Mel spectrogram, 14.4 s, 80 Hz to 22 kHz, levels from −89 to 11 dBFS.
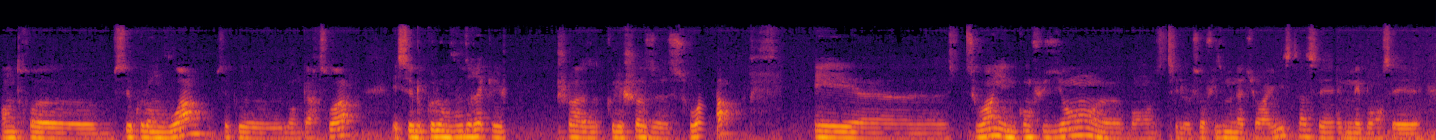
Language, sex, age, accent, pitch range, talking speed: French, male, 20-39, French, 125-150 Hz, 165 wpm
